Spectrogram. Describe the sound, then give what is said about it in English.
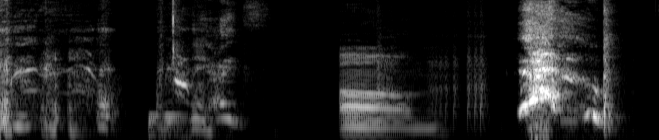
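A single loud, explosive sneeze bursts out after a drawn-out voiced inhale, following a couple of seconds of people talking. “This nigga sneezed. Like, really sneezed.”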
